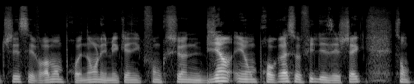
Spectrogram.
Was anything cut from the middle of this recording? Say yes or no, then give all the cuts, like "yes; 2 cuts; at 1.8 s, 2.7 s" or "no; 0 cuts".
no; 0 cuts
